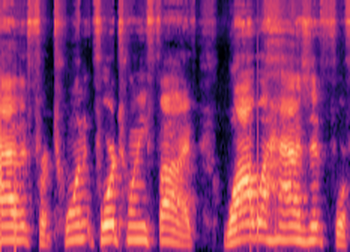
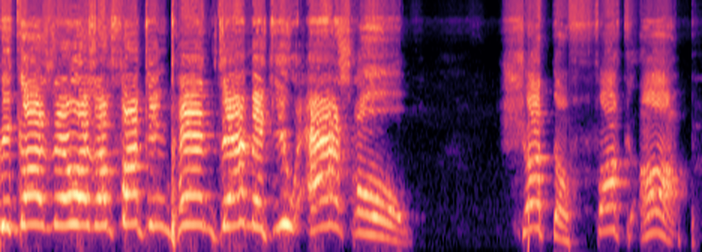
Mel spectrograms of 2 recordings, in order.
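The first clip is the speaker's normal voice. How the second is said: angry, shrill, high-pitched furious shouting; 11 semitones higher, 6 dB louder than usual. Ranting about gas prices to listeners, yelling angrily. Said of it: "Sorry for yelling".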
